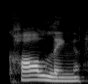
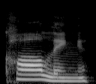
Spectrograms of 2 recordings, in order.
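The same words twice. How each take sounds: No difference in how they are said.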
